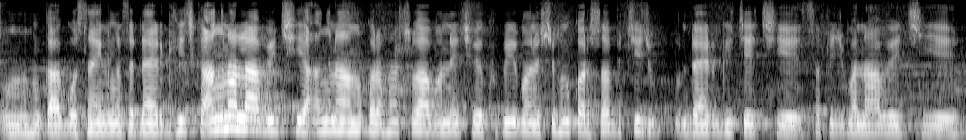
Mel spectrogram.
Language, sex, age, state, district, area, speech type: Maithili, female, 30-45, Bihar, Darbhanga, rural, spontaneous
